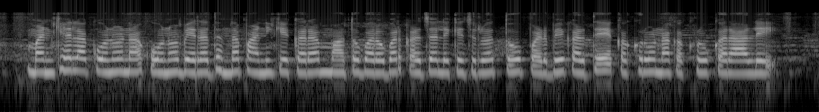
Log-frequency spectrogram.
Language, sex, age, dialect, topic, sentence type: Chhattisgarhi, male, 18-24, Western/Budati/Khatahi, banking, statement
